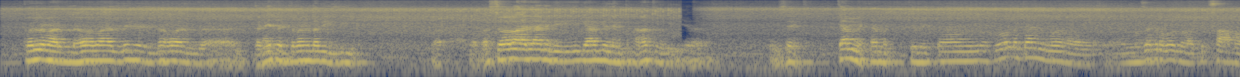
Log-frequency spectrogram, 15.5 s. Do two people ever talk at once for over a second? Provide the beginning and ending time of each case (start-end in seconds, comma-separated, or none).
none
